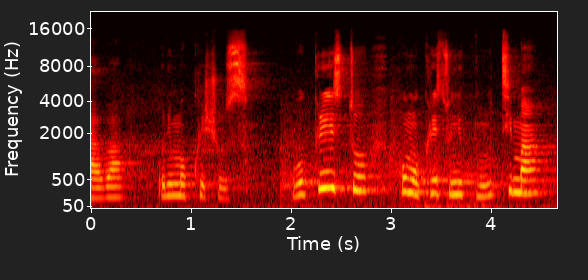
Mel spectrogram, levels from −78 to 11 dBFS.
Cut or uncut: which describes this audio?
cut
